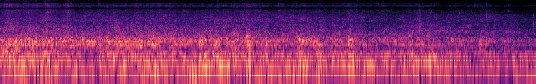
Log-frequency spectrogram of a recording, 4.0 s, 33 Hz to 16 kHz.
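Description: A Wrenn model steam locomotive running on Tri-ang Super 4 track while hauling Pullman coaches: a steady rumble of the motor and the wheels on the rails, growing slightly fainter towards the end as the train moves away.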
